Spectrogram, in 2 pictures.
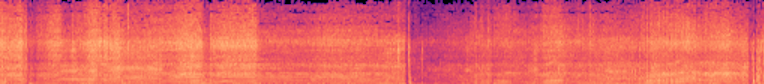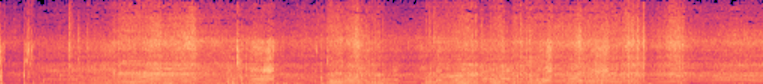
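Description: A dirt bike engine revs up and down loudly close by.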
